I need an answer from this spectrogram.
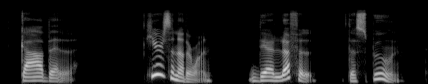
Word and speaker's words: Löffel: This one has one of those famous umlauts, the Ö. So to make that sound, shape your mouth like you're about to say oo, but instead try to say the sound E. It's a sound that's pretty uniquely German.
